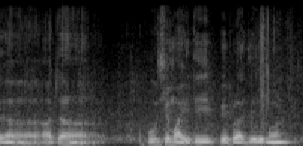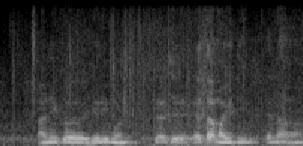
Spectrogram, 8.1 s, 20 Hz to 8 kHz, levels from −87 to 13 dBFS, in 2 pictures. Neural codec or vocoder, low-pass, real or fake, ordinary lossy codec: none; none; real; none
